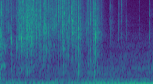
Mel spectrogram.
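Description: Foil-lined protein bar wrapper crinkling as it is peeled open: a dense run of crackles for about a second and a half that then thins out.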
